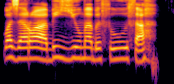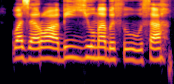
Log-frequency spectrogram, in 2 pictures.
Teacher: व ज़रा में रा को पुर पढ़ेंगे और मबसूसा में बा पर कलकला करिए।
